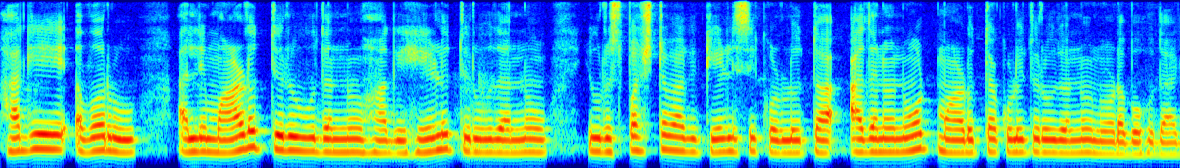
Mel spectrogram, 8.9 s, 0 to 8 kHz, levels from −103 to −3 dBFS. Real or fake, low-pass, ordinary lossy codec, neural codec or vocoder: real; none; none; none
